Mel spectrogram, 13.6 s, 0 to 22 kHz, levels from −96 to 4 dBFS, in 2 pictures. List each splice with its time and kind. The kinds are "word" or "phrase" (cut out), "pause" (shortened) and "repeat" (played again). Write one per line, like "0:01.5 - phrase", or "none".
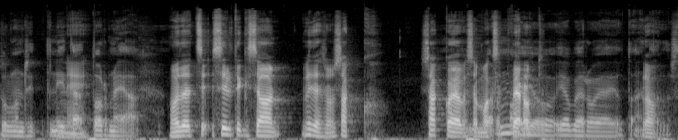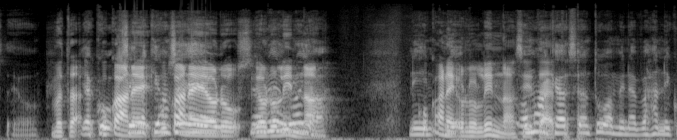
0:07.2 - pause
